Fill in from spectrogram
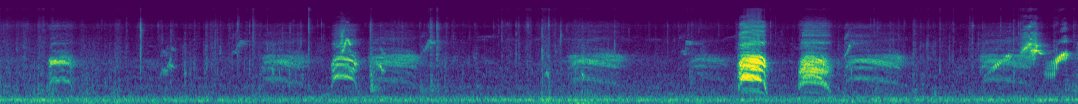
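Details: Several short, scattered harsh caws from crows competing with wild birds for food, mostly faint, with two louder calls near the end over a constant low hum.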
